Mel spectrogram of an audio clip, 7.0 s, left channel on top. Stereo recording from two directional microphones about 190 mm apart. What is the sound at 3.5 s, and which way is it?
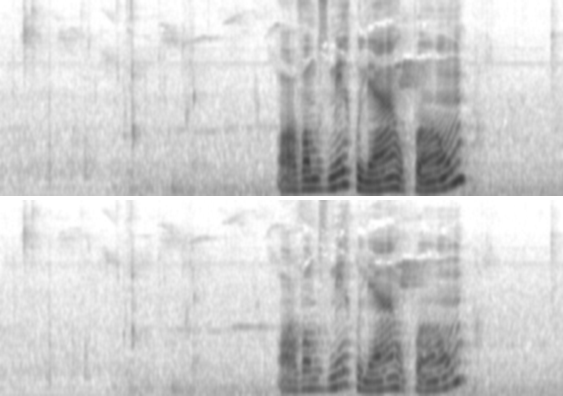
Speech, 55° left (ahead or behind).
